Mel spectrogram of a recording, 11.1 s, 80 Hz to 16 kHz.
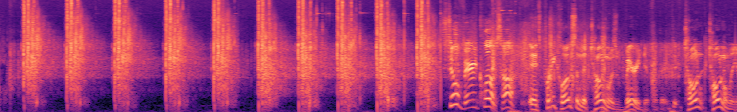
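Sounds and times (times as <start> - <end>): suppressed gunshots: 0.4 - 6.7.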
